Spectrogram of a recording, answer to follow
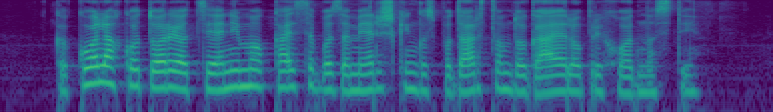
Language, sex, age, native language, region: Slovenian, female, 30-49, Slovenian, Gorica region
